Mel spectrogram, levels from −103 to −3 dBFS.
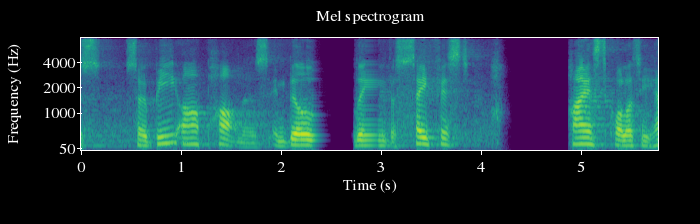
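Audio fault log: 2.22–2.28 s: short stall from a late packet. A packet arrived late and the jitter buffer ran dry, so the receiver stretched the last sound by about 28 ms until it came in, then resumed from the same point. Nothing is lost; the sound is simply held a touch too long, with a faint buzzy dip. Delay in the stream grows by those 28 ms.
2.31–2.75 s, 2.84–2.99 s, 4.16–4.90 s: call audio freeze. The audio halts and the receiver carries the last sound on as a fading buzz. In the first freeze it extends about 414 ms, about 300 ms of it silent. The second runs 117 ms with no silent part. The third lasts 712 ms, including about 640 ms of silence. The likely cause is packets held up in transit until the jitter buffer emptied. Playback then continues where it stopped, so the gaps are inserted rather than cut out. The clip is played late by the combined wait of these stalls. The call path above shows a bandwidth ceiling of 8 kHz, which fits a G.722 codec at 64 kbps.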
